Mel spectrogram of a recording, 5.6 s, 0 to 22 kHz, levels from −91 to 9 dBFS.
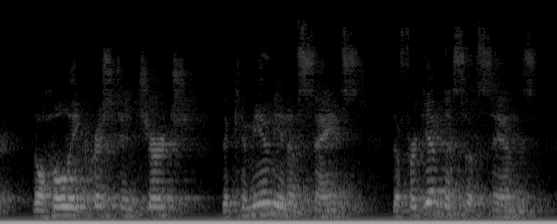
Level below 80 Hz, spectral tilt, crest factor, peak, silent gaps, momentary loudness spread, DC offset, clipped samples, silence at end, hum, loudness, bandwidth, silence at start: -64 dBFS; -6.5 dB/octave; 18 dB; -24 dBFS; none; 14 LU; 3%; under 0.1%; 0 s; none; -46 LUFS; 13 kHz; 0 s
